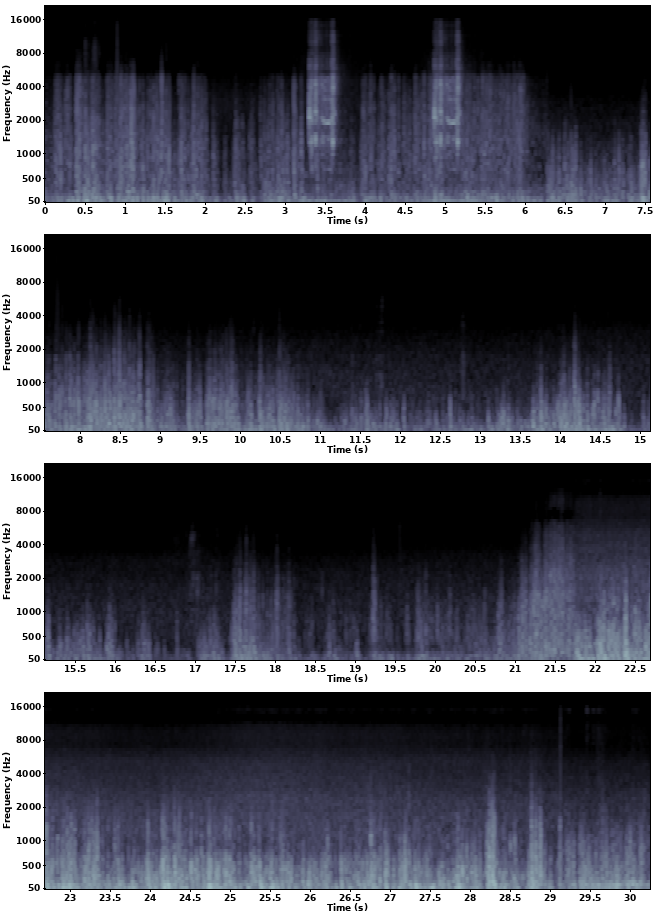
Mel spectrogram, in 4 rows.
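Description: Wind buffeting the microphone in uneven gusts, strong enough that she can hardly stand. About 22 seconds in it gives way to louder crunching footsteps on a snowy trail, with the wind still blowing.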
